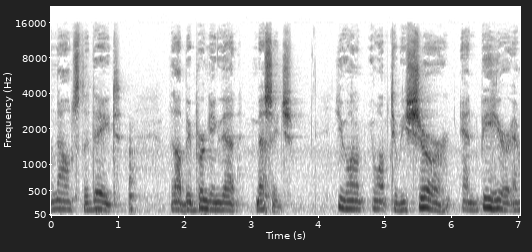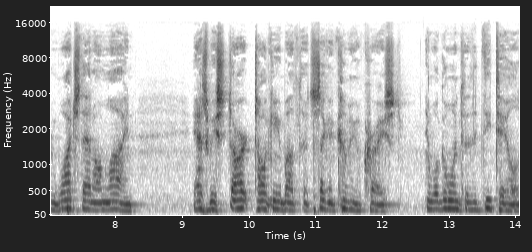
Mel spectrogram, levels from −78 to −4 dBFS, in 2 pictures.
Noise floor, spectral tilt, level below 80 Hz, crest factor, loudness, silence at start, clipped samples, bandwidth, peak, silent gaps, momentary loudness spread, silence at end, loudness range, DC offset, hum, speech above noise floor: -50 dBFS; -3 dB/octave; -60 dBFS; 24 dB; -24 LUFS; 0 s; under 0.1%; 17 kHz; -2 dBFS; none; 13 LU; 0 s; 4 LU; under 0.1%; none; 25 dB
